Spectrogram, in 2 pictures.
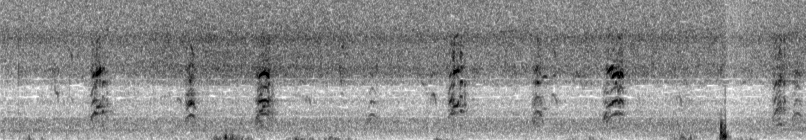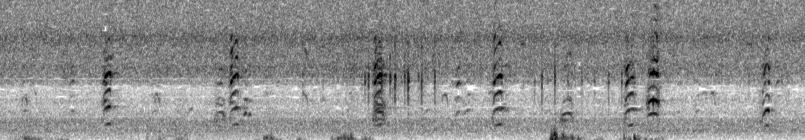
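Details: Stilt chicks calling at LaRiviere Marsh: many brief, thin, high peeps repeated irregularly, several per second at times, over steady low rumble and soft thuds.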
